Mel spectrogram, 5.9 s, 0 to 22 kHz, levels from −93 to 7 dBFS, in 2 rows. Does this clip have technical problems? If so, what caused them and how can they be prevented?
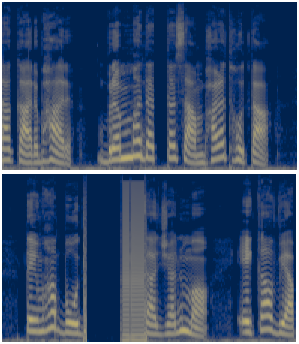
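Yes, after "ब्रम्हदत्त सांभाळत होता तेंव्हा" (3.75–4.39 s), a live cable was pulled and plugged in: pop, 0.59 s dropout, 0.24 s of 60 Hz buzz, pop. Mute before repatching.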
